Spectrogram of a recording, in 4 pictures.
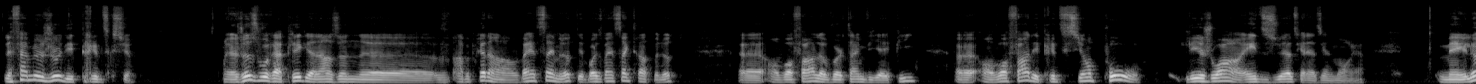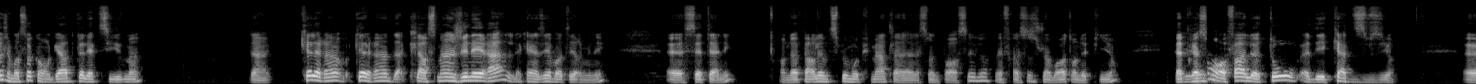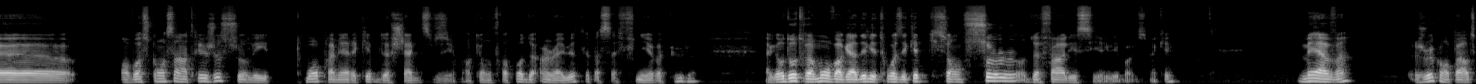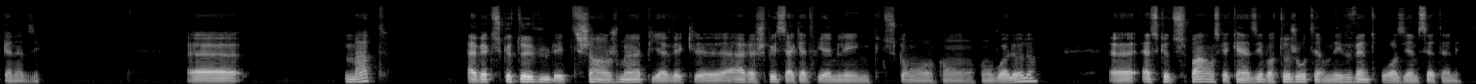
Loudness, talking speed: -22 LUFS, 200 wpm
